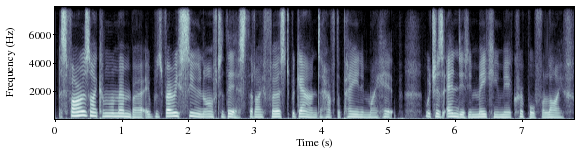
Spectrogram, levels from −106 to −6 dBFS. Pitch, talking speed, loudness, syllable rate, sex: 185 Hz, 255 wpm, -22 LUFS, 5.7 syllables/s, female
